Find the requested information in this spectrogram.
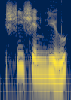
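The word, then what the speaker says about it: Cixin Liu: a Chinese author um I understand his name is pronounced shishin Liu and they are the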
